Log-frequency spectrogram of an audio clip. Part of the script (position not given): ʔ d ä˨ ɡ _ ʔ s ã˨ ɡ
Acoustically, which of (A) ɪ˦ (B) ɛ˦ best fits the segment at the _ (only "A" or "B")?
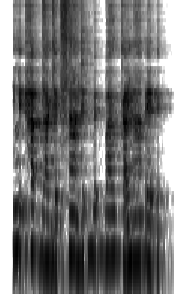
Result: B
